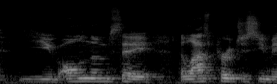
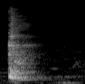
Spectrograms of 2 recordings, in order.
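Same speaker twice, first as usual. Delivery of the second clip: loud choking cough; 13 dB louder than usual. Real, not acted. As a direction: cough hard, something stuck. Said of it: "Sorry, I'm choking on something here".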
